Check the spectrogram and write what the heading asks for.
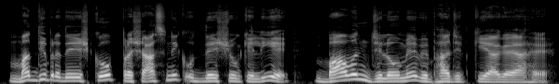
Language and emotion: Hindi, neutral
